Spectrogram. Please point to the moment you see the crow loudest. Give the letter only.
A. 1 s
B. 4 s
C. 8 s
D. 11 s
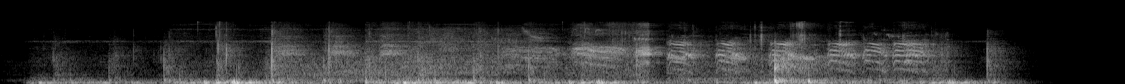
C.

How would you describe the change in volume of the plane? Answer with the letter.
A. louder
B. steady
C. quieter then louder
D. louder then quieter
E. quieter
A.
